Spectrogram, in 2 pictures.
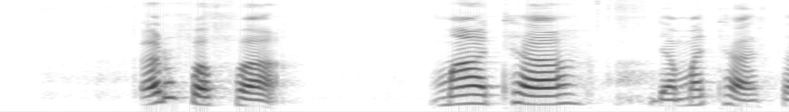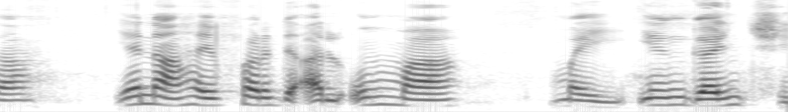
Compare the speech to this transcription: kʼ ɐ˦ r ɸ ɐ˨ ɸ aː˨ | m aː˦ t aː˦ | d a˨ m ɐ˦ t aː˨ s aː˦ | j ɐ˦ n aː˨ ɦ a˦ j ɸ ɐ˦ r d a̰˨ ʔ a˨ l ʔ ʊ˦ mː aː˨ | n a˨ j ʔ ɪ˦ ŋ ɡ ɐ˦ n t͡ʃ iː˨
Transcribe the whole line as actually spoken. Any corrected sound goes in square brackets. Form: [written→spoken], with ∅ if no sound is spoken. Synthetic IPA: kʼ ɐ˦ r ɸ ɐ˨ ɸ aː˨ | m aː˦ t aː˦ | d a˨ m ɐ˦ t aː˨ s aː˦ | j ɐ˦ n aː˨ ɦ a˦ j ɸ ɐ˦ r d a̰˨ ʔ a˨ l ʔ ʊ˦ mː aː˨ | [n→m] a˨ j ʔ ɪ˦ ŋ ɡ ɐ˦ n t͡ʃ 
